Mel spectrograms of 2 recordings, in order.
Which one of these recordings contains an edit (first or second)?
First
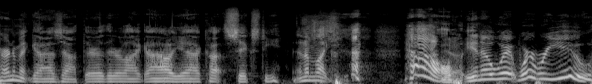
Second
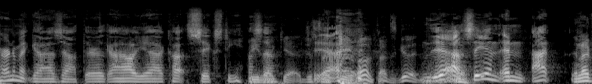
second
